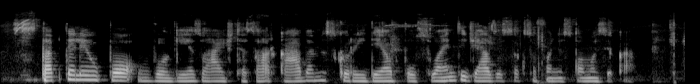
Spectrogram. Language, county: Lithuanian, Vilnius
